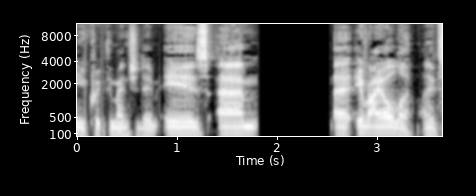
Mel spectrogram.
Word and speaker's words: Iraola: Also, a manager that I'm super excited about, I think you quickly mentioned him, is Iraola. I need to say it properly. Yeah. Iraola at Bournemouth.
